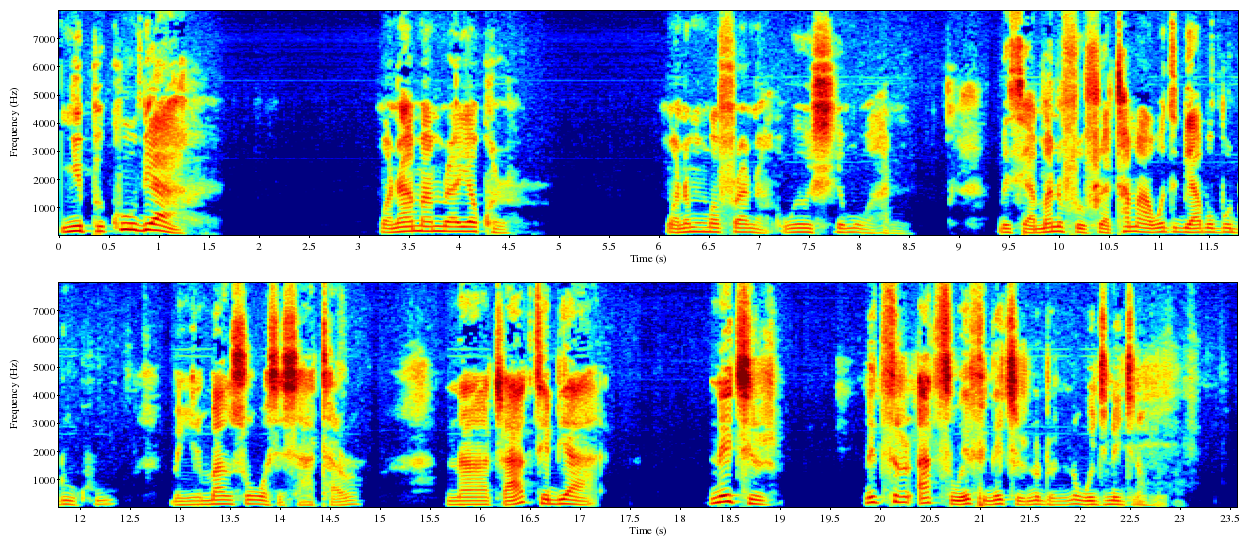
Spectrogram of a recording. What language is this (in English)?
Akan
